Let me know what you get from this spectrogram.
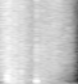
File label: footstep hide snow walk; Rust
